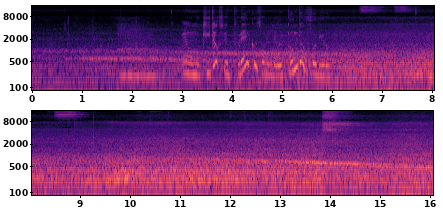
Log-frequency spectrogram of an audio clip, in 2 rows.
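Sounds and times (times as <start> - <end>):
train wheels on rail: 0.0 - 16.0
train whine falling in pitch: 1.5 - 3.1.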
